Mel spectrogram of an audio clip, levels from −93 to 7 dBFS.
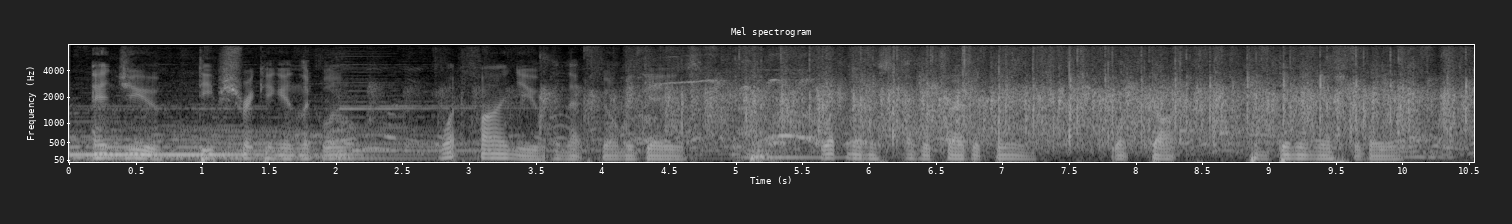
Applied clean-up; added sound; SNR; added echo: none; Applause; -2 dB; none.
